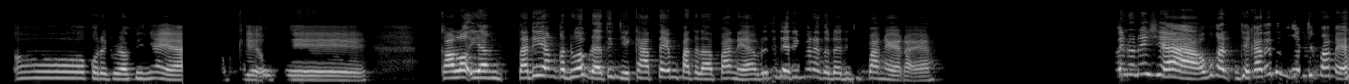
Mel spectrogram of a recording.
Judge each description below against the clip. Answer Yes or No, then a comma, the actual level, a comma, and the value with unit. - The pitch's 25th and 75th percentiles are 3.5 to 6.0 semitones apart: Yes, average, 4.6 semitones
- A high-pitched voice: Yes, very high, 295 Hz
